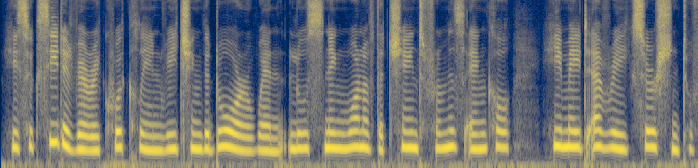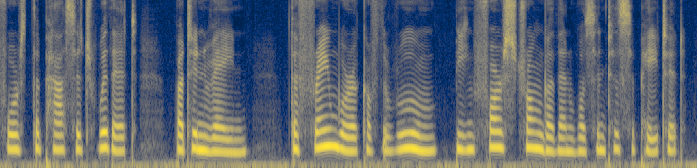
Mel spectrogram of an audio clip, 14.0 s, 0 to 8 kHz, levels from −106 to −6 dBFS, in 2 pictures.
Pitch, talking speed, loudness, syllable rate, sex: 230 Hz, 175 wpm, -16 LUFS, 5.1 syllables/s, female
